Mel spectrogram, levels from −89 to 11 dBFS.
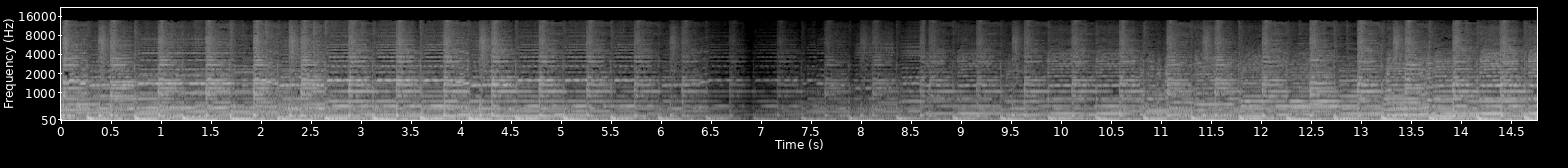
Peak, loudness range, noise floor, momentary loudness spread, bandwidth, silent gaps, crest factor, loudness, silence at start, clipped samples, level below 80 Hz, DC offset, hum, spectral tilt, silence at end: -6 dBFS; 12 LU; -41 dBFS; 14 LU; 14 kHz; none; 14 dB; -20 LUFS; 0 s; under 0.1%; -24 dBFS; under 0.1%; none; -5 dB/octave; 0 s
